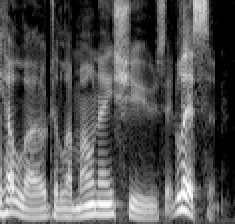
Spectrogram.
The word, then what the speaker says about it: Limone: Just Google Lamone Shoes. It's spelled L-I-M-O-N-E. It's Italian.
